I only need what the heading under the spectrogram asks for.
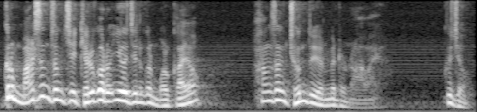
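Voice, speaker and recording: A middle-aged man preaches a sermon in a husky, slightly breathy voice that sits a bit high for a man. His delivery swings widely in pitch and moves at a fast clip, and he is emphatic, often pausing to ask the listeners for agreement. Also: sing-song. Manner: emphatic, repeatedly asks the audience for agreement. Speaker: pastor.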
